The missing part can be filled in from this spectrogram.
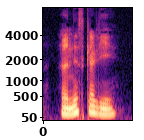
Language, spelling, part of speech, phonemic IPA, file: French, escalier, noun, /ɛs.ka.lje/, Fr-escalier.ogg
- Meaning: 1. step, stair 2. staircase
